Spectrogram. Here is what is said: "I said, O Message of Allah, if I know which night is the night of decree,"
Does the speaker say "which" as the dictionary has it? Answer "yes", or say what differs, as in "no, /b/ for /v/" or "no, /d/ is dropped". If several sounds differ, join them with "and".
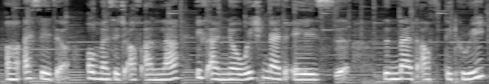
yes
